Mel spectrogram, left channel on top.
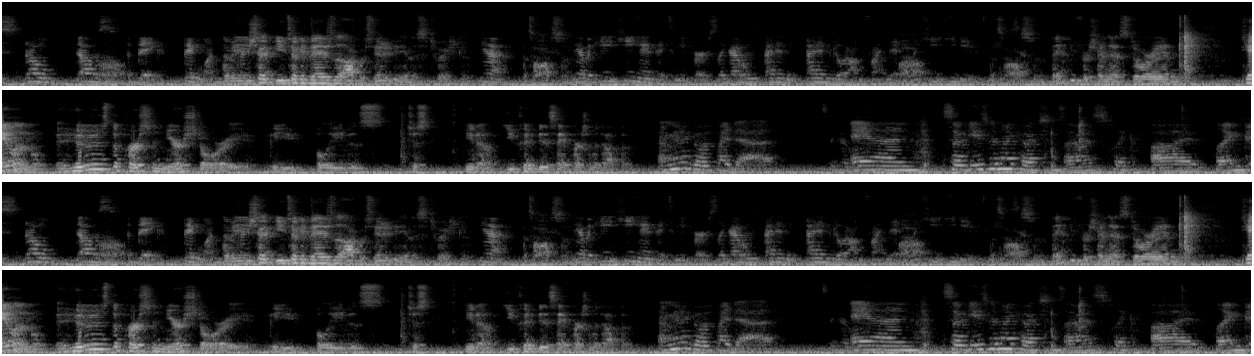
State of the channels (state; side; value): identical; both; correlation 1.00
